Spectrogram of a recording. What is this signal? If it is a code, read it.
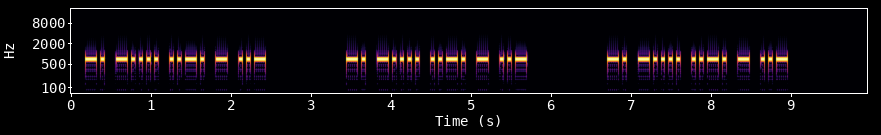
Morse code, heard as a keyed tone, about 25 wpm, 700 Hz. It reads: N6FTU N6FTU N6FTU
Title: USA Call Signs - 5 Characters - Repeated 3x - 25wpm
